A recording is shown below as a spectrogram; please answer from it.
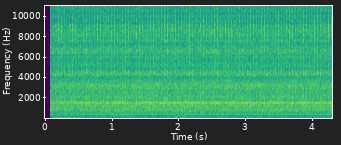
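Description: A steady mechanical running noise with a constant high whine, starting suddenly and holding unchanged.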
